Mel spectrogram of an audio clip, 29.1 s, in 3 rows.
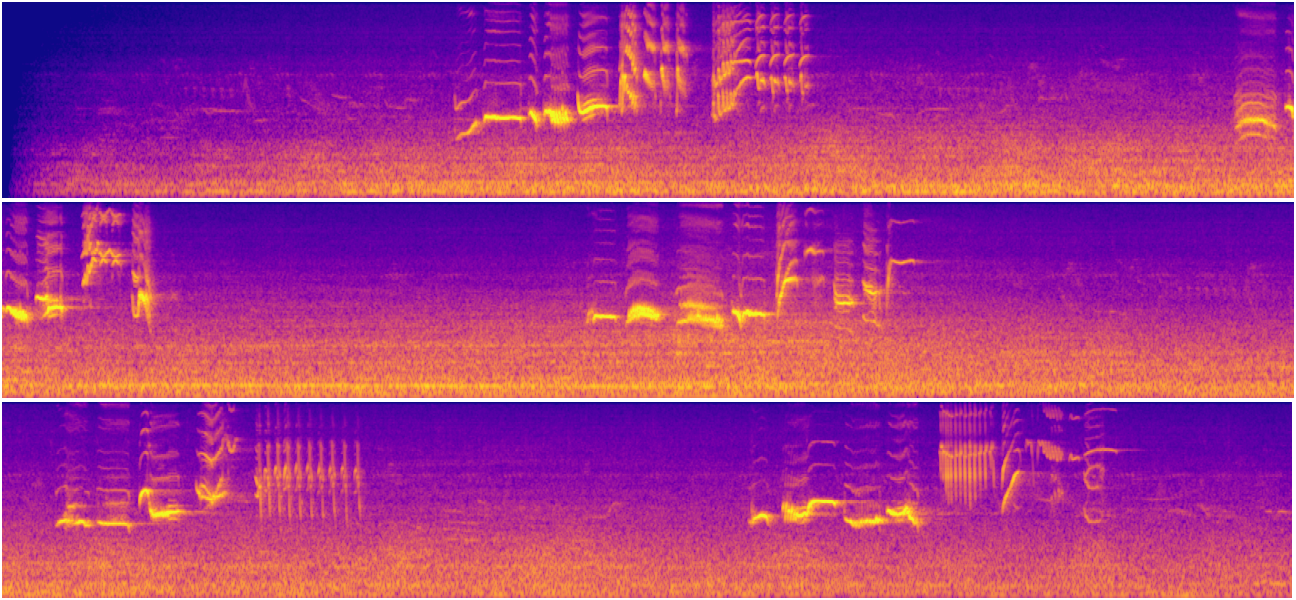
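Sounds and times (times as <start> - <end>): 
common blackbird singing: 3.4 - 6.2, 9.3 - 11.0, 14.1 - 16.7, 17.6 - 22.8, 25.0 - 29.0.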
